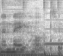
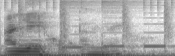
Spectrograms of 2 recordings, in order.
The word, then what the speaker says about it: añejo: And by the way, the correct pronunciation, because I was saying anejo too. Yeah, I would. It's añejo.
